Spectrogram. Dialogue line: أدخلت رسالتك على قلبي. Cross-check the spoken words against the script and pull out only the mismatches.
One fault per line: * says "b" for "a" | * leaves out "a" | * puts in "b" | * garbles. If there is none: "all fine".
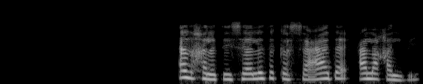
* puts in "السعادة"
